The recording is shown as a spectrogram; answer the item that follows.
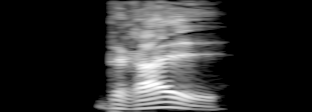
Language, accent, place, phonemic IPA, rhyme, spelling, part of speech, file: German, Germany, Berlin, /dʁal/, -al, drall, adjective, De-drall.ogg
- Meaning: 1. tight (of a ball, sack: very full) 2. buxom (of a woman: having a full, voluptuous figure)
